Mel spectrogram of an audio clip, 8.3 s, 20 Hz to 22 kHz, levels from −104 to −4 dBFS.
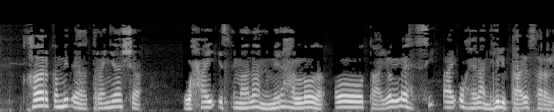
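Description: Speech, and the whole thing carries clear AAC compression damage: there's nothing above about 9 kHz, so it sounds dull, with a smeared, warbly fizz on the sibilants. That's likely AAC-LC squeezed hard, which fits a low bitrate around 32 kbps.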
